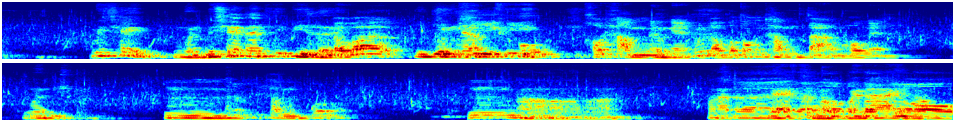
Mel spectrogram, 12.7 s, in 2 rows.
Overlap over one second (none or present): present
